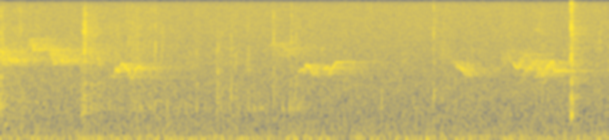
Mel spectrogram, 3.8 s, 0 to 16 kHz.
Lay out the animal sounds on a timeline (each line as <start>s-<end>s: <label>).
0.0s-0.7s: Ovenbird (Seiurus aurocapilla)
0.0s-3.8s: Red-eyed Vireo (Vireo olivaceus)
2.7s-3.8s: Scarlet Tanager (Piranga olivacea)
